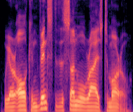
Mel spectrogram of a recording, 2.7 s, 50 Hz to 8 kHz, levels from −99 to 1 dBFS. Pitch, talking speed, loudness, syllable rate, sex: 105 Hz, 245 wpm, -18 LUFS, 6.0 syllables/s, male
